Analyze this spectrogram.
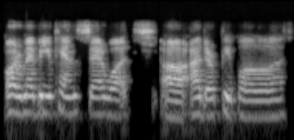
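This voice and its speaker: A woman's voice: medium pitch, level tone, moderate pace, fairly bright tone. A woman moderating an online discussion over a video call with a patchy connection, apologizing and checking that others can hear her.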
